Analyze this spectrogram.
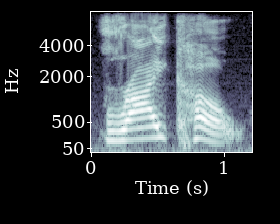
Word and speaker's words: Raikou: Okay, according to Torgo Entertainment, Yeah, it is pronounced Raikou. Raikou.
